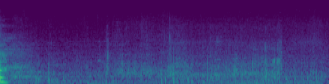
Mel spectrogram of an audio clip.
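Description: A sheet of baking paper rustles as it is lifted.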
